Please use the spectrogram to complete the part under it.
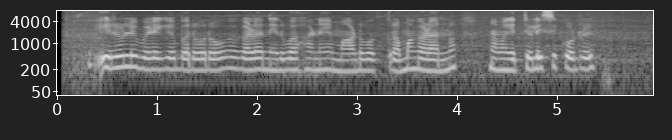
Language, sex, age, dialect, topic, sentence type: Kannada, female, 18-24, Central, agriculture, question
